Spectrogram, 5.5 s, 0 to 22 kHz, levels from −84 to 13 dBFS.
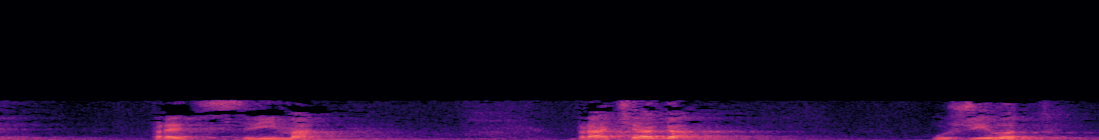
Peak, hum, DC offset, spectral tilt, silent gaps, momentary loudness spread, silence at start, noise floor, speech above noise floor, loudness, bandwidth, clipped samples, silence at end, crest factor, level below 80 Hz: -6 dBFS; none; under 0.1%; -5 dB/octave; none; 23 LU; 0 s; -52 dBFS; 29 dB; -24 LUFS; 6.6 kHz; under 0.1%; 0 s; 22 dB; -56 dBFS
